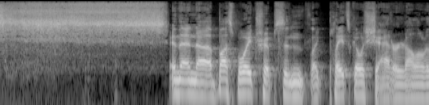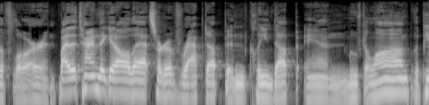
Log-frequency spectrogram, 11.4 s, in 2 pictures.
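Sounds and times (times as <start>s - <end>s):
espresso machine steam wand hissing: 0.0s - 2.3s
speech: 2.2s - 11.4s.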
